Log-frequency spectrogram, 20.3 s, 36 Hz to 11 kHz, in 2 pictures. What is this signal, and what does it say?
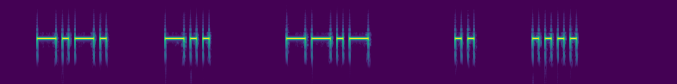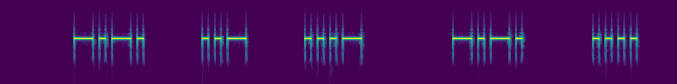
Morse code, heard as a keyed tone, about 13 wpm, spaced as for 6 wpm, 800 Hz. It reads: CDQIH CUVCH
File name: LEZIONI / 5 LBVC / 5 LBVC ws 12wpm 3159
